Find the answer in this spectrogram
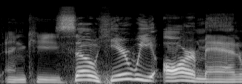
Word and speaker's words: Enki: flame emojis salute Anke I hope you pronounced it as n key but yes that's how I learned to pronounce it through zecharia sitchin and all that I'm sure you know and I'm talking about if not sorry and so it's not as n cob yeah I definitely think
